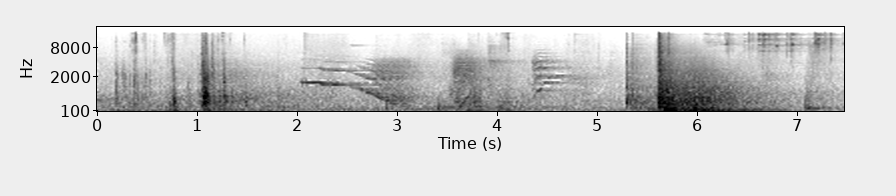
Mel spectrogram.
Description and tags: Door is opened and closed in a reverberant hallway. Soundman OKM into SD MixPre-3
